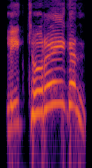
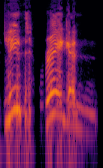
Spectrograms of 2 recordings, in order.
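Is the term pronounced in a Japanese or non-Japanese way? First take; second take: Japanese; non-Japanese. First: The term is said with Japanese pronunciation. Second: The term is said without Japanese pronunciation.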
